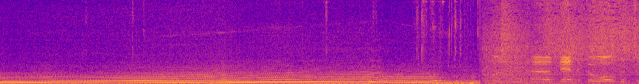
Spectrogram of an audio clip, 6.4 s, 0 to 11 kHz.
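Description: Tuned VW MK4 R32 with a big turbo and a custom exhaust carrying a single small muffler, revving loudly and steadily up for several seconds before the engine drops off, with a voice talking over the last part.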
